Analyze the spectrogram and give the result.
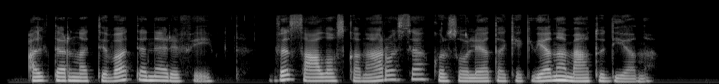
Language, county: Lithuanian, Vilnius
